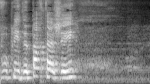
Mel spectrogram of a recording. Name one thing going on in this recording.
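A middle-aged woman speaks with animation close to a microphone.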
